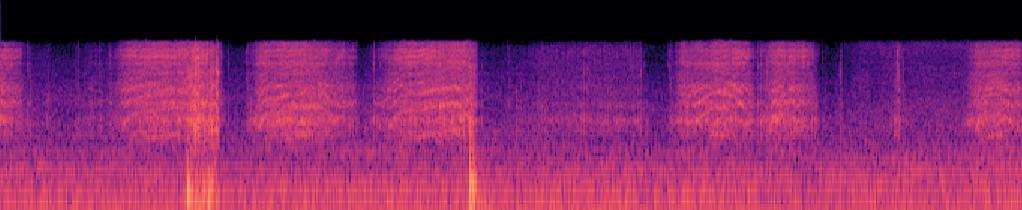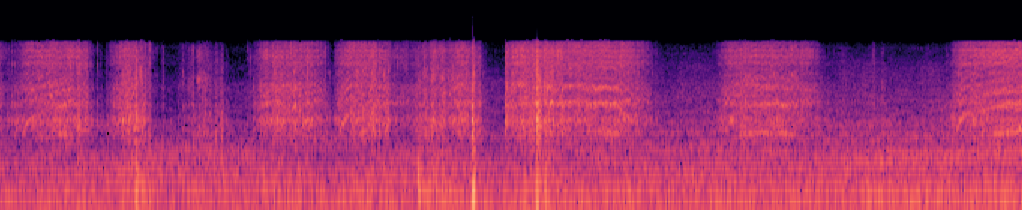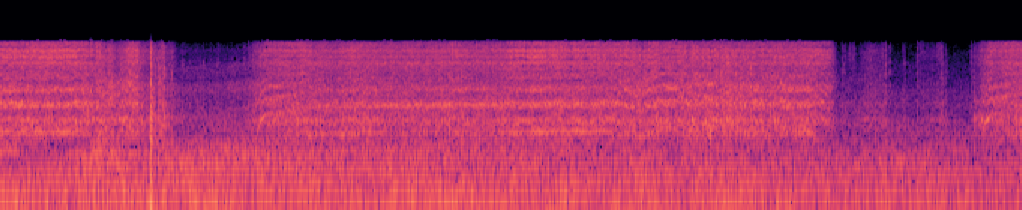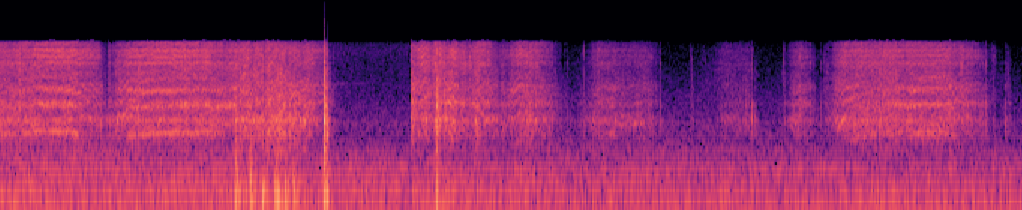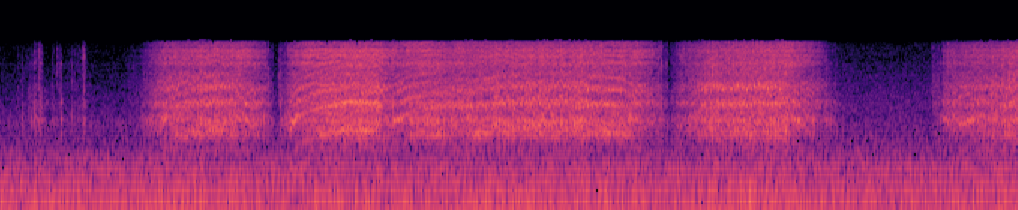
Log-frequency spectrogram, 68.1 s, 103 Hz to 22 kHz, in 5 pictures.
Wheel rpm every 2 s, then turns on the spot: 40, 120, 120, 50, 60, 50, 40, 70, 50, 90, 150, 70, 50, 130, 150, 100, 200, 200, 190, 40, 120, 150, 120, 110, 40, 20, 140, 10, 90, 130, 180, 140, 100, 40.
6-8 24-26 38-40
